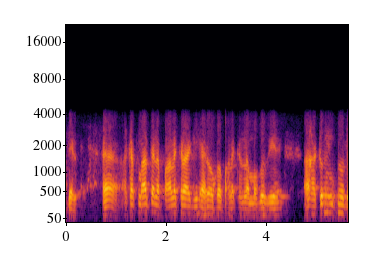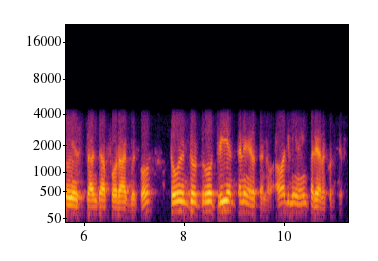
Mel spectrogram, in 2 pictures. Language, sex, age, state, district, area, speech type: Kannada, male, 60+, Karnataka, Gulbarga, urban, conversation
